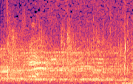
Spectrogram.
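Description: Open-air ambience of a live football match in a mostly empty stadium: a steady background hiss with faint, distant calls from the pitch.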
